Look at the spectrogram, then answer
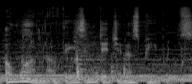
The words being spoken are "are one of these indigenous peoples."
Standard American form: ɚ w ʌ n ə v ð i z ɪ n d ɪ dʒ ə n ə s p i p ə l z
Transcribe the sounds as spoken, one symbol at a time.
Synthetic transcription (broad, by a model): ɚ w ʌ n ə v ð i z ɪ n d ɪ dʒ ə n ə s p i p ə l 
